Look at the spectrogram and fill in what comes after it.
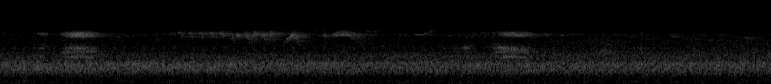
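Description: Birds calling over a steady hiss: two short, louder calls about a second in and about five seconds in, with faint high chirping between them.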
